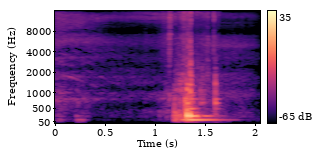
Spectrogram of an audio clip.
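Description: A single short vocal sound from a man, a low hum or grunt lasting about half a second, a little over a second in; otherwise near quiet.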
